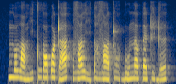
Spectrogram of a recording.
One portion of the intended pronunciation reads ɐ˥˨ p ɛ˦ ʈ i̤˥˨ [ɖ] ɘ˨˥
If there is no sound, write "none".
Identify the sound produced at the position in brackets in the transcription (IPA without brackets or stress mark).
ɖ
